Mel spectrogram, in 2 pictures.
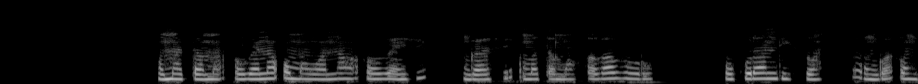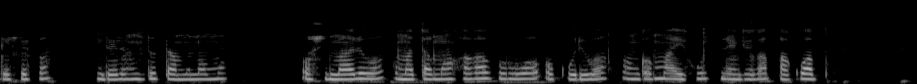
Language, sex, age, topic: Oshiwambo, female, 25-35, agriculture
